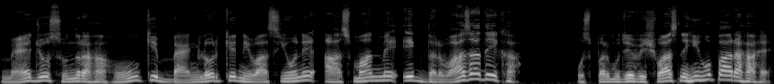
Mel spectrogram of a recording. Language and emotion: Hindi, surprised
